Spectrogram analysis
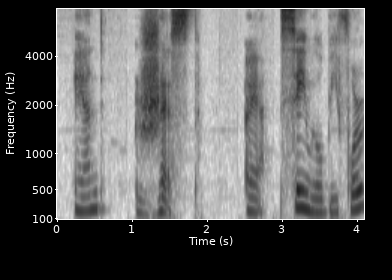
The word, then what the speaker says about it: жест: After the letters zh, sh, c, we pronounce our I, ye, yo harder. So we replace them with their hard pair I, e, o. Like this we will have жить, желтый, жест. You see, жи, I'm not saying I, soft I, I'm saying I.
